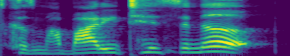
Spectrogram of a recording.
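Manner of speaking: ordinary talk, nothing marked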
